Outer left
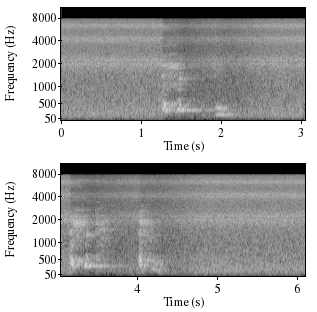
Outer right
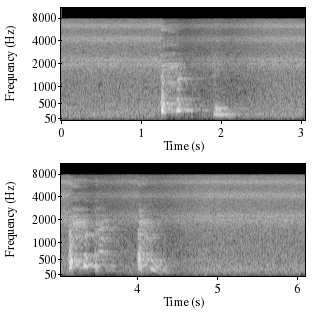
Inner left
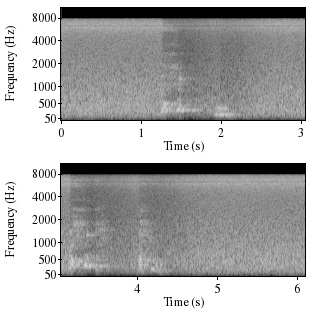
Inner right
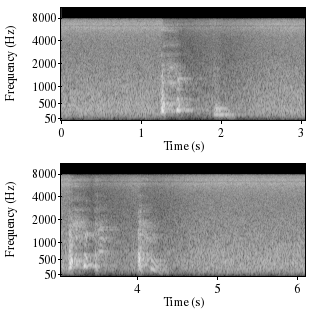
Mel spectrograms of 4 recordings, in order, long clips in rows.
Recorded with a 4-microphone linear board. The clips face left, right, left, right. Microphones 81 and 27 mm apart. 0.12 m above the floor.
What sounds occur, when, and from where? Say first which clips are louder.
1.2 s a cough: outer right 7 dB, inner right 5 dB; 70° right (ahead or behind), 6 m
